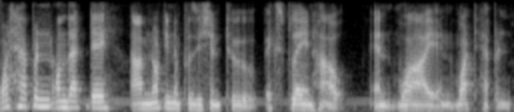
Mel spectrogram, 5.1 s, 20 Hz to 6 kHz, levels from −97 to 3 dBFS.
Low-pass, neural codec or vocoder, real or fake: 5.4 kHz; none; real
